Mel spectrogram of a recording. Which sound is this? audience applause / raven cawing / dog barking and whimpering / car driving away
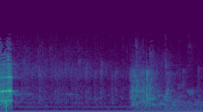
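audience applause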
